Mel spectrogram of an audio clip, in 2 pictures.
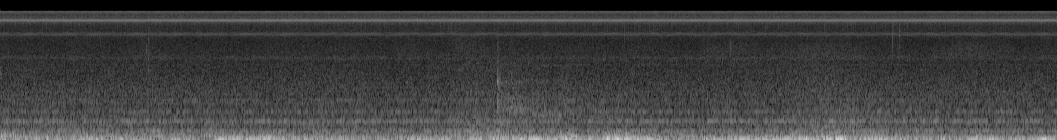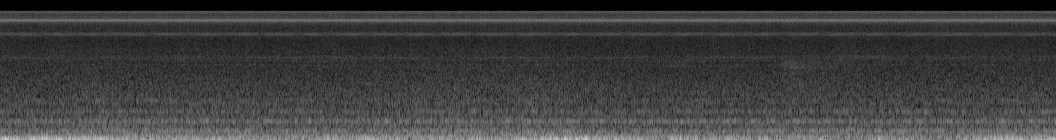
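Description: A man speaks quietly at a distance in a large echoing hall.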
